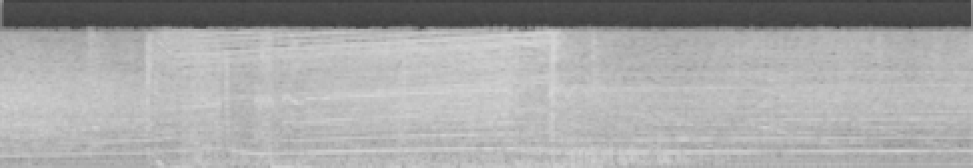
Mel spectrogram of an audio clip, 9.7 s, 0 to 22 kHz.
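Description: In The Crew Motorfest racing game, a Ferrari 365 GTB4 engine revs hard and climbs through the gears. Each upshift brings a brief dip in pitch before the loud, steady roar builds again, with no voices.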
